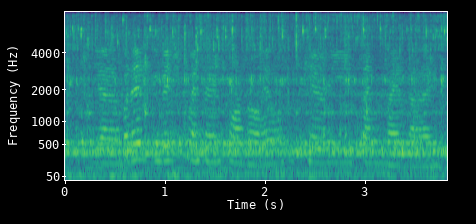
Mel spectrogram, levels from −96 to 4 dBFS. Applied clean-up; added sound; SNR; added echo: none; Water tap, faucet; -3 dB; reverberation time 0.2 s.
